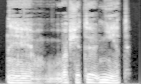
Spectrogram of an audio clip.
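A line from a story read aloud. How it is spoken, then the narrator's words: Timid, forced out. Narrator (Russian): робко выдавил из себя Гарри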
